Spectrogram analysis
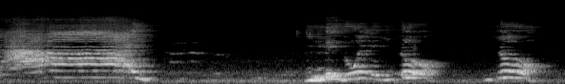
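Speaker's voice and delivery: high yelping cry of pain; a high pained shout, ay, it hurts. Retold or imitated. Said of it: "tengo un grito tal".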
